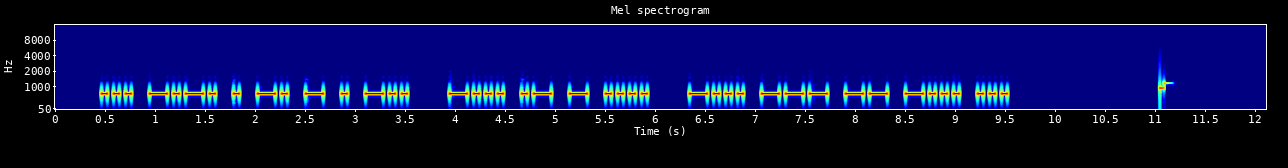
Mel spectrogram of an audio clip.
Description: Morse code, heard as a keyed tone, about 20 wpm, 700 Hz. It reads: SCENTED BATH BOMBS
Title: Difficult Words with Hints - 20wpm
